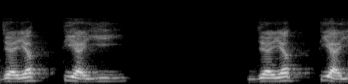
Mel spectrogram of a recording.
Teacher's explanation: ഇ ആ കൂടിവരുമ്പോൾ അവിടെ യകാരായിട്ട് ത്യ എന്നാവും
